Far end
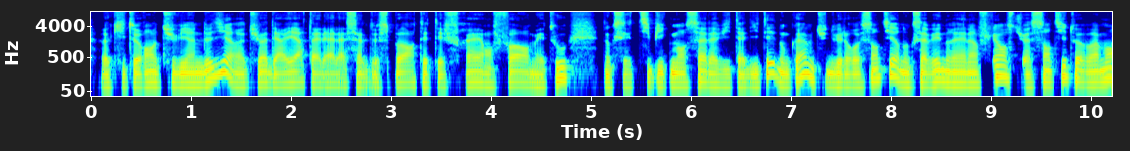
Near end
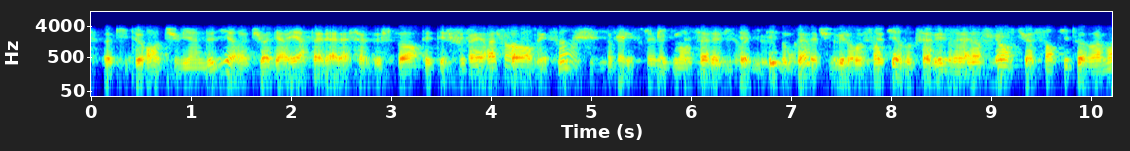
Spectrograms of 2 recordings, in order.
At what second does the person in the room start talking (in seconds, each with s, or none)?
3.7 s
